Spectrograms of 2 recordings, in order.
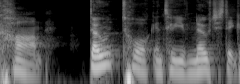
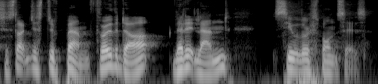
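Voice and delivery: ordinary delivery

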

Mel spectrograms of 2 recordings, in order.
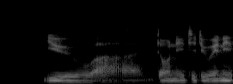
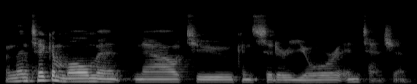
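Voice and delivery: guided meditation; 3 semitones higher, 5 dB louder than usual. Real, not acted. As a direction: guide listeners inward, unhurried, phrase by phrase. Leads a guided meditation after chat.

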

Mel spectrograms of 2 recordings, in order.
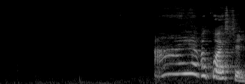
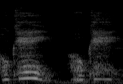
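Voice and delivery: fast hushed whisper; quick whispered okay, okay; 4 semitones lower, 14 dB quieter, faster than usual. Acted. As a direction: whisper it, told off. Whispering back after hush.

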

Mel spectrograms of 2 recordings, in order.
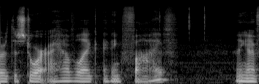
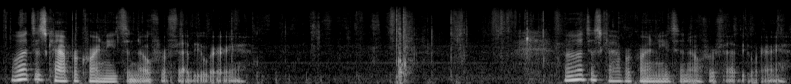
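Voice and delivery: fading hushed question; 6 dB quieter than usual. Acted. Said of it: "repeated question to the deck".

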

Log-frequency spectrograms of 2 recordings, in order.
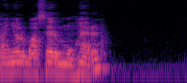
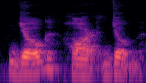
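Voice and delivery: "Jag har jobb" again very slowly; slow repeat; much slower than usual. Shown as a demonstration. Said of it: "repeat slowly". (repetición lenta)

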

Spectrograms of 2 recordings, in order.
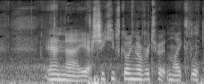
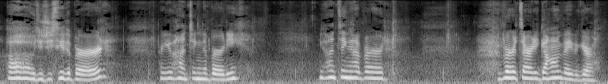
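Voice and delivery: excited dog talk; 2 semitones higher, 3 dB louder than usual. Real, not acted. Owner asking her dog where the birdie went, excitedly.

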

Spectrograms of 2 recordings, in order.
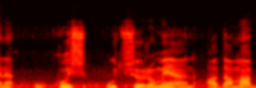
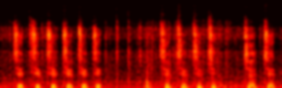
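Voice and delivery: rapid high-pitched calls climbing ever higher; high urging calls; 11 semitones higher than usual. Real, not acted. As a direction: chirp them out of the coop, voice rising. Calling birds to fly out. (kuşlara tiz sesle çık çık diye seslenme)

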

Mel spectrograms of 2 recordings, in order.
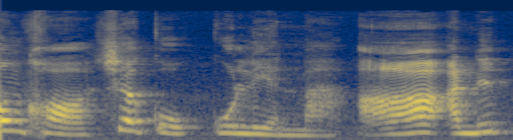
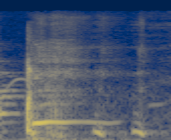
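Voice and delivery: laugh; 12 semitones higher, 7 dB quieter than usual. Real, not acted. Reacting to a funny comment.

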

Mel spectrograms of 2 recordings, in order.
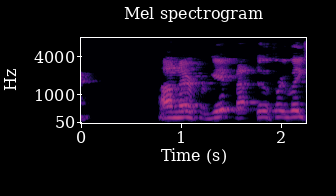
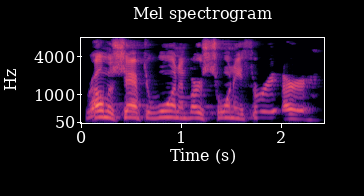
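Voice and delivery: loud, emphatic sermon delivery; full-force preaching; 16 dB louder than usual. Real, not acted.

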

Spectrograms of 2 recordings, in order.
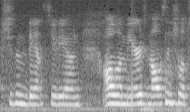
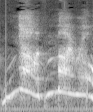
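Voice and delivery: mock possessive shriek; 13 semitones higher, slower than usual. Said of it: "and she's like".

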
